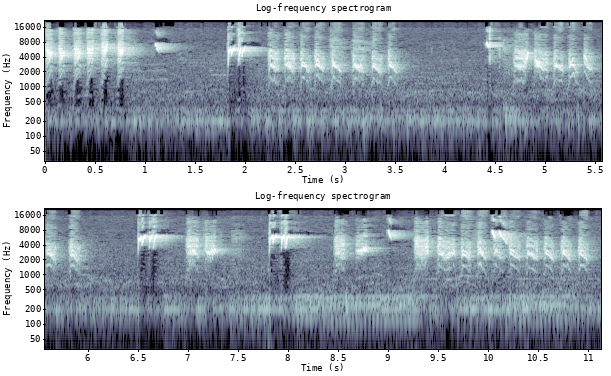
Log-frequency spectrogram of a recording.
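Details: White-eye (cucak kinoi) calls used to lure untrained birds: repeated bursts of fast harsh chatter mixed with sharp high downslurred chips, over about eleven seconds with brief gaps.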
